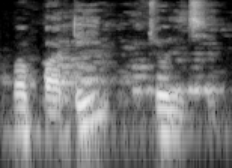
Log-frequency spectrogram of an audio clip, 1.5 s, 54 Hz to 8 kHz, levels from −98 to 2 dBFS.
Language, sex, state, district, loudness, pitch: Bengali, male, West Bengal, Paschim Medinipur, -16 LUFS, 185 Hz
